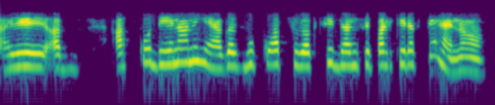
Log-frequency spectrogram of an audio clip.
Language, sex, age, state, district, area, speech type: Hindi, female, 18-30, Bihar, Samastipur, rural, conversation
